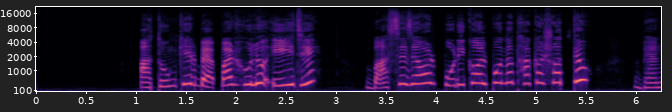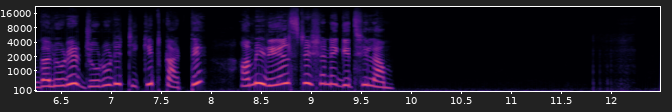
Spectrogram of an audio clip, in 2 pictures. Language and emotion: Bengali, fearful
